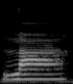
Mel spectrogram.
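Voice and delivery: "La" held high and level; first tone. Shown as a demonstration. Teacher showing the four tones, "La" high and level. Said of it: "I'll say the four tones".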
